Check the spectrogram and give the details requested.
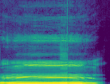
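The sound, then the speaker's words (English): A single loud cow moo, a steady low drawn-out bellow lasting about a second and a half before fading off abruptly, with no talking. “Remember how I said we need the moo?”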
